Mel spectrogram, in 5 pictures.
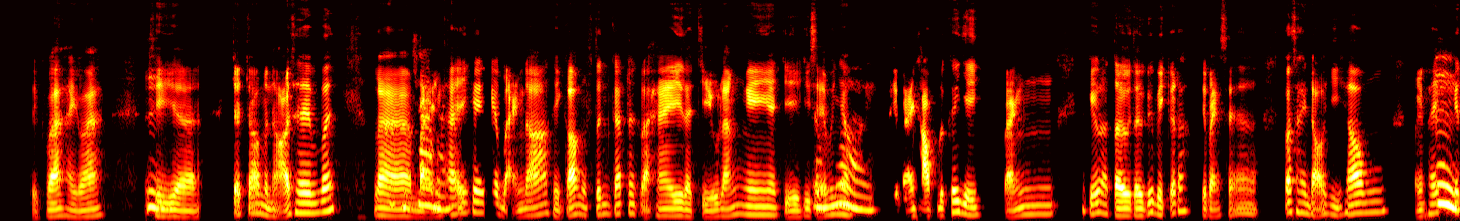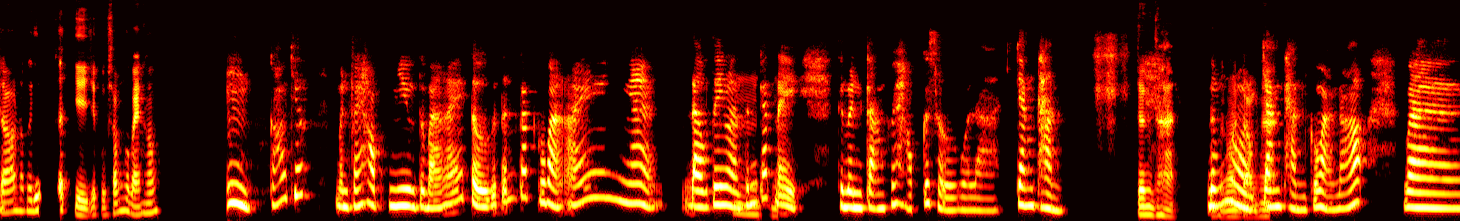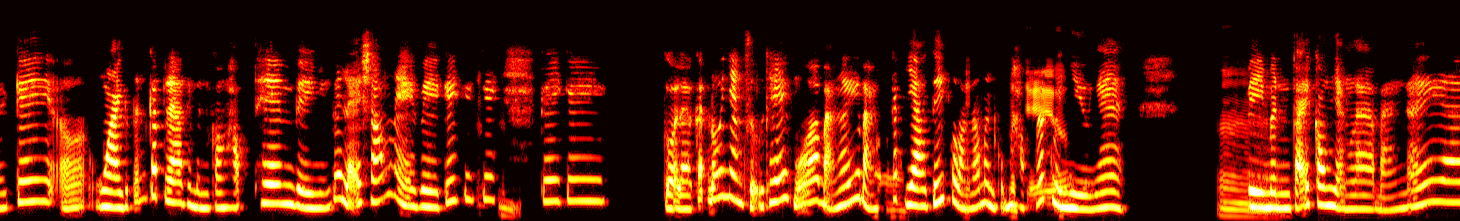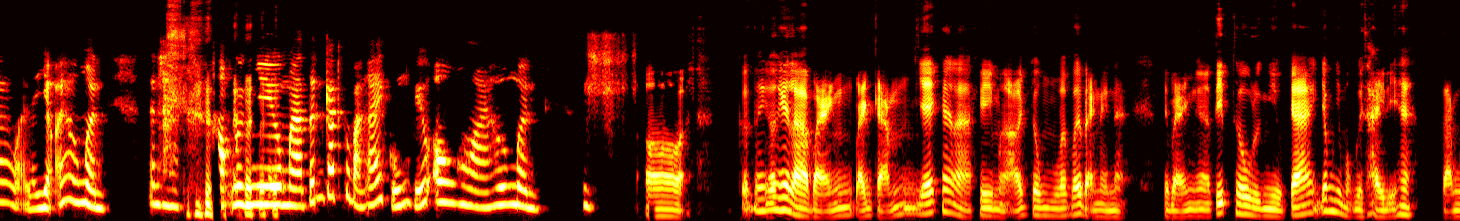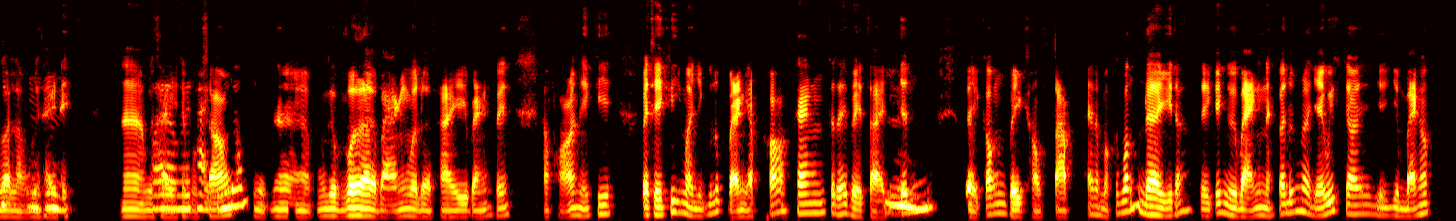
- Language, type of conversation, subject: Vietnamese, podcast, Bạn có thể kể về vai trò của tình bạn trong đời bạn không?
- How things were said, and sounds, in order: laugh; laugh; laughing while speaking: "là"; tapping; chuckle; other background noise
